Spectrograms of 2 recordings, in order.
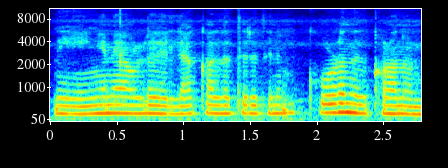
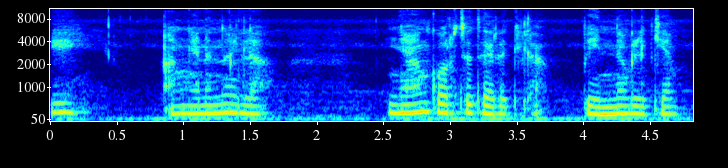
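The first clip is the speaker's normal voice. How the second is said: much softer, hushed voice; 12 dB quieter than usual. Acted. A girl wondering about a late call from Ram, hushed and subdued.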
